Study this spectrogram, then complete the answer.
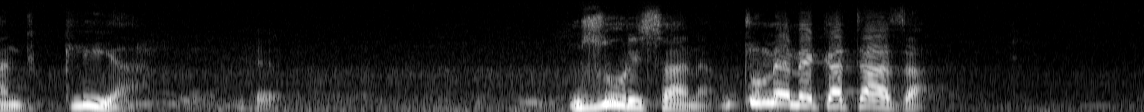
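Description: An elderly man speaks forcefully into a microphone, heard through a loudspeaker.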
